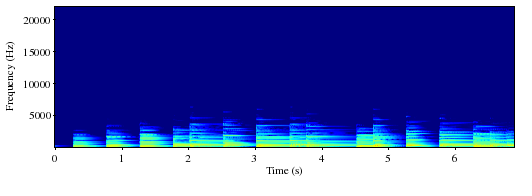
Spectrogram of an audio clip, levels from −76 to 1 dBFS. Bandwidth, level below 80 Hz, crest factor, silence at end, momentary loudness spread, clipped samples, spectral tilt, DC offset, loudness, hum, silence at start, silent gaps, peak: 5.8 kHz; -56 dBFS; 16 dB; 0 s; 6 LU; under 0.1%; -6.5 dB/octave; under 0.1%; -30 LUFS; none; 0.25 s; none; -14 dBFS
